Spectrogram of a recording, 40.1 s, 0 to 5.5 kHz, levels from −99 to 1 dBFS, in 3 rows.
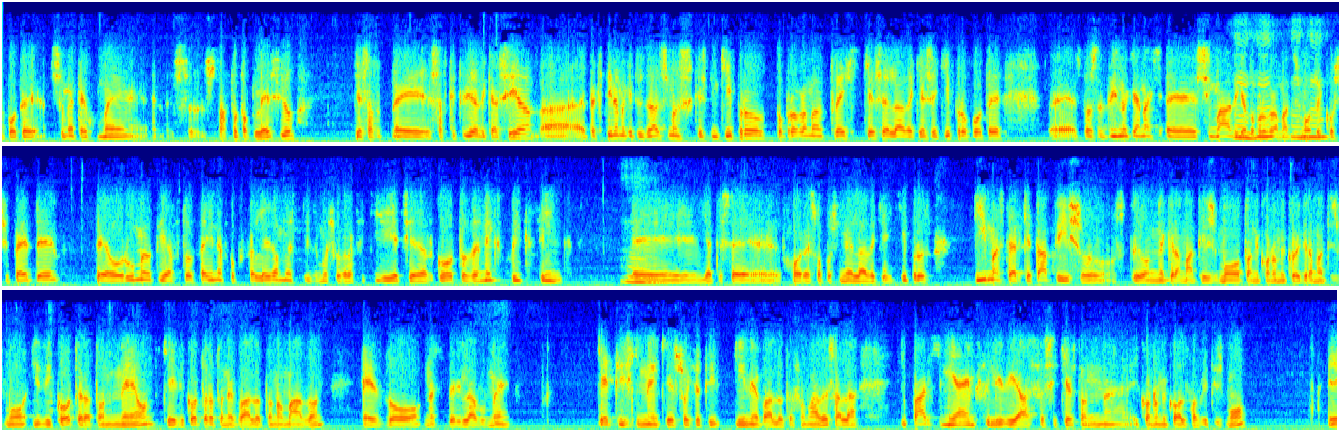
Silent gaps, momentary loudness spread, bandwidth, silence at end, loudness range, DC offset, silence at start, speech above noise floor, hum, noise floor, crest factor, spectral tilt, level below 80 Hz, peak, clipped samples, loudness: none; 7 LU; 5.2 kHz; 0 s; 3 LU; under 0.1%; 0 s; 27 dB; none; -50 dBFS; 16 dB; -9 dB/octave; -54 dBFS; -8 dBFS; under 0.1%; -23 LUFS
